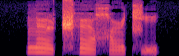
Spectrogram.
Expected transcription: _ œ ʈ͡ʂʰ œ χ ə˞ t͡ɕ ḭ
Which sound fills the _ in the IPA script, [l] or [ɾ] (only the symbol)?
l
